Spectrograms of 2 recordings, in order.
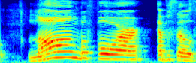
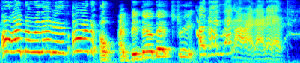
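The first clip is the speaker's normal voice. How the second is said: high-pitched excited squeal, laughing; gleeful high squeal breaking into laughter; 4 dB louder, much faster than usual. Retold or imitated. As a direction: burst out in giddy recognition. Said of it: "and I was excited 'cause I'm like".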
